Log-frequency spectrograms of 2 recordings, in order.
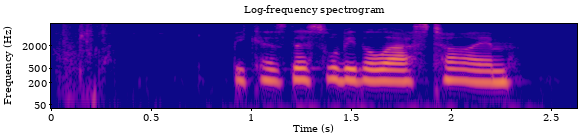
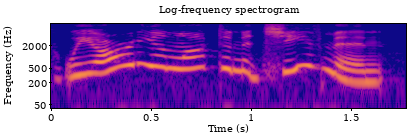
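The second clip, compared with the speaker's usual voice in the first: excited; 11 semitones higher, 5 dB louder than usual. Real, not acted. Streamer reacts to achievement.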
